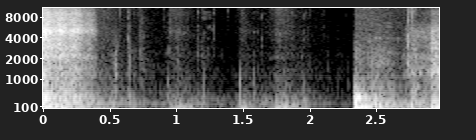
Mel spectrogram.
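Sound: people chewing food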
